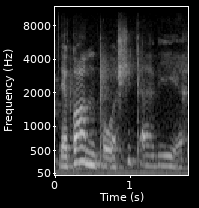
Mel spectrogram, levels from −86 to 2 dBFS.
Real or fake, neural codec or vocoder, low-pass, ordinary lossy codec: real; none; 10.8 kHz; none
